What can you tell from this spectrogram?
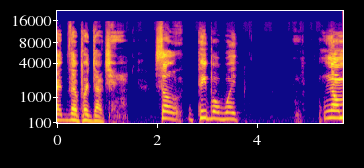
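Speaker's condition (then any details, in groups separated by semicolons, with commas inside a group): Anoxic brain injury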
